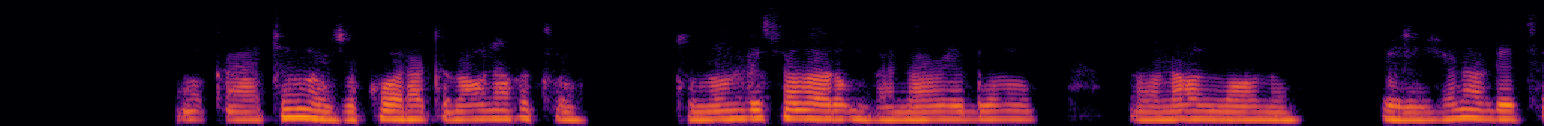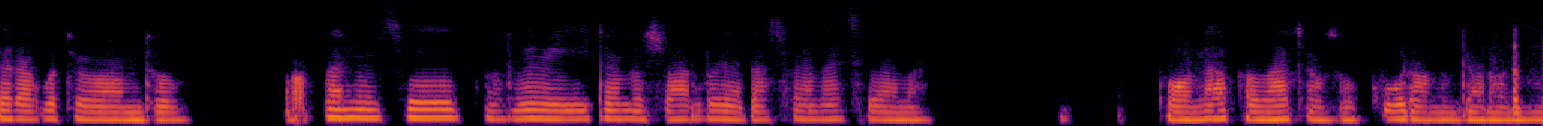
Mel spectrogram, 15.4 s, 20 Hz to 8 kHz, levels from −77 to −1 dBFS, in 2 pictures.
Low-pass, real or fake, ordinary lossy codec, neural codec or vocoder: 7.2 kHz; fake; MP3, 32 kbps; codec, 16 kHz, 1.1 kbps, Voila-Tokenizer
